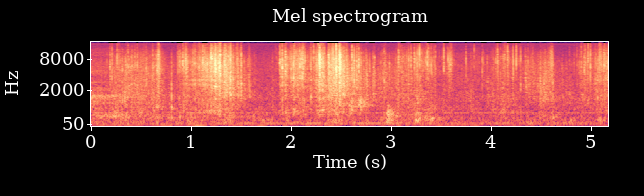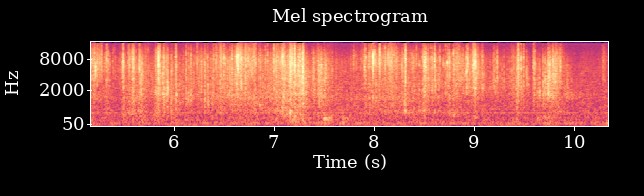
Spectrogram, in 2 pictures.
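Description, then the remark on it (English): Thin paper pages rustle and crinkle in repeated overlapping bursts, as many Bibles are flipped open at once to Luke 23, verse 48; a steady papery hiss with no one speaking. “You know, at Jesus' crucifixion, when he was hanging on the cross, in Luke 23, verse 48, let's turn to that.”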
